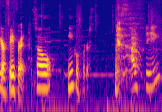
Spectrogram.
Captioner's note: laughs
